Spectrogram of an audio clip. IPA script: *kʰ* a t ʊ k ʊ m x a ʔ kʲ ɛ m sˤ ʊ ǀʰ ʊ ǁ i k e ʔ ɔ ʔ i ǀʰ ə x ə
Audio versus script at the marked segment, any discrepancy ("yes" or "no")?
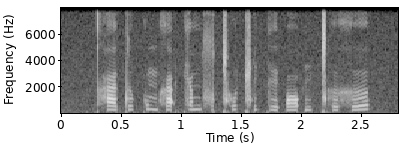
no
